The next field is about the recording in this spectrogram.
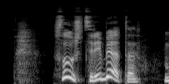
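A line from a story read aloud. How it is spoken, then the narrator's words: Brisk cheerful tone. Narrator (Russian): бодрым тоном проговорил Хэнкок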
